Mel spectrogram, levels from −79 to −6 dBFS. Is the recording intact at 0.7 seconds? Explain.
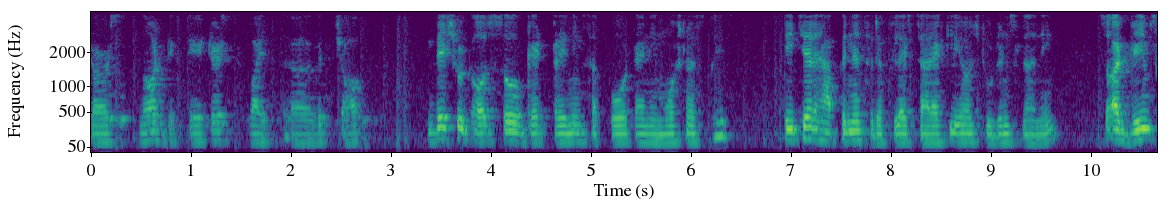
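Yes, the audio is intact at 0.7 seconds, with no dropout, distortion or other fault at that moment.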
